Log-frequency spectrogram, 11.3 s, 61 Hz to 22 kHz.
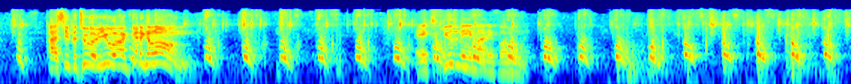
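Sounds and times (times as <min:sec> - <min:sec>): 
dog whimpering and yipping: 0:00.1 - 0:00.5, 0:02.6 - 0:11.3
speech: 0:00.7 - 0:02.8, 0:05.6 - 0:07.5.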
